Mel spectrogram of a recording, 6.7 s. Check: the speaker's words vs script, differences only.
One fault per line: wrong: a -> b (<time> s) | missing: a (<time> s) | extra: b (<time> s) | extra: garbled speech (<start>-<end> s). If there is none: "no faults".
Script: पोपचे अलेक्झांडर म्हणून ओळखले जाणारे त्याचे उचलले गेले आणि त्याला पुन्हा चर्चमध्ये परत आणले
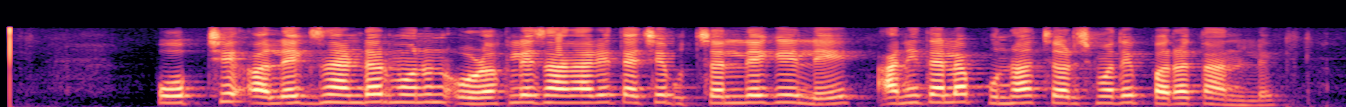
no faults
